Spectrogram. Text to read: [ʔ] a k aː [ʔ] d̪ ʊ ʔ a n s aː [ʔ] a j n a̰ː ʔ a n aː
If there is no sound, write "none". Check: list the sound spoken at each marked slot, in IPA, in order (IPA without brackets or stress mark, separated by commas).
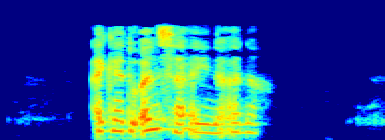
ʔ, none, ʔ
